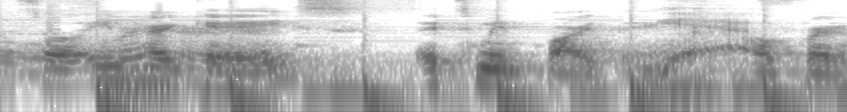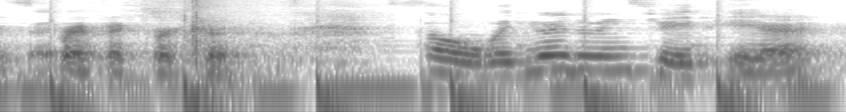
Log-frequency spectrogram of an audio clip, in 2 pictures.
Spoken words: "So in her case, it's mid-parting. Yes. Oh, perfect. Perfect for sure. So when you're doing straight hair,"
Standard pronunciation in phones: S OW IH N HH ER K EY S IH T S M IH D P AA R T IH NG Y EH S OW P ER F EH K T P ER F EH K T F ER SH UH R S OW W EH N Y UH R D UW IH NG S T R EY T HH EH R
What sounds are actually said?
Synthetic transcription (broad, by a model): S OW IH N HH ER K EY S IH T S M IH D P AA R T IH NG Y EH OW P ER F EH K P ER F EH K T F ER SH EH S OW W EH N Y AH R D UW IH NG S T R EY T HH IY R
